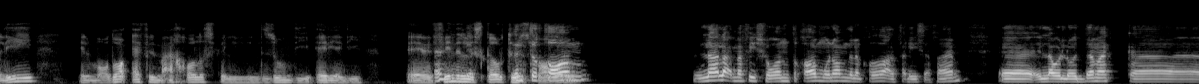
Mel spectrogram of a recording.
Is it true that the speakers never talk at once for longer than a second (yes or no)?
no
